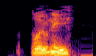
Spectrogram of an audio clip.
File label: "loony", English; adjectives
